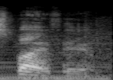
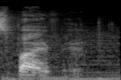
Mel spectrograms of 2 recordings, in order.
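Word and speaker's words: Spy × Family: Should be silent. So it is Spy Family.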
